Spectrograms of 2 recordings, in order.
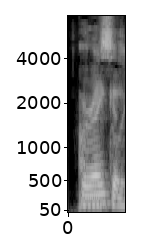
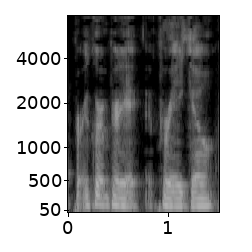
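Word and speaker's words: Parayko: I mean, the Colton Perriaco – Perenco, yeah. – Perenco, I always say that wrong.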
